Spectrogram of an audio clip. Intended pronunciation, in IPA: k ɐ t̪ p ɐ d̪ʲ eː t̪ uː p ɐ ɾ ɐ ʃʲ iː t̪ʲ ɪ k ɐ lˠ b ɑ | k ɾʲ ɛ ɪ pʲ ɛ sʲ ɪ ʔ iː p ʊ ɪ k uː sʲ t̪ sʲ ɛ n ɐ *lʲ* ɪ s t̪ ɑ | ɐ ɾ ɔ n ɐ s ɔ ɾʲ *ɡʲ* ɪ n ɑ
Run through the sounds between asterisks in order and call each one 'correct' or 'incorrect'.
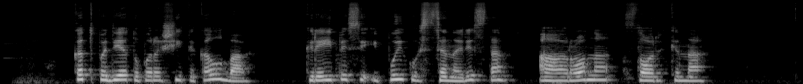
incorrect, incorrect

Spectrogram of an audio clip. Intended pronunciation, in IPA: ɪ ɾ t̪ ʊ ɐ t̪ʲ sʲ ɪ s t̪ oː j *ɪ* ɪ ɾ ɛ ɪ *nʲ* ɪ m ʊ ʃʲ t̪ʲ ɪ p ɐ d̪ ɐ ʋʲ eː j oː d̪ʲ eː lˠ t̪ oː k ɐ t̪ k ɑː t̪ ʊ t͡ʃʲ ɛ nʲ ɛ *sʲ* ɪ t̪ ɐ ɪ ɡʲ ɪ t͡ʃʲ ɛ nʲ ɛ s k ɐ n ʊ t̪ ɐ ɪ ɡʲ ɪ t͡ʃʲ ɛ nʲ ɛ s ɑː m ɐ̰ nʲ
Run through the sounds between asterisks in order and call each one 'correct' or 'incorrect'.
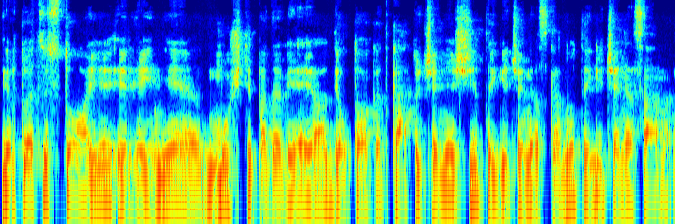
correct, correct, incorrect

